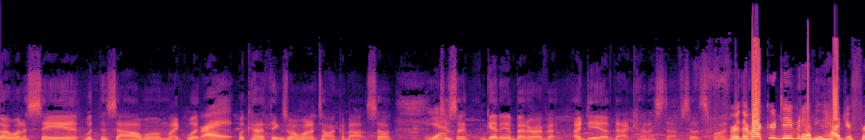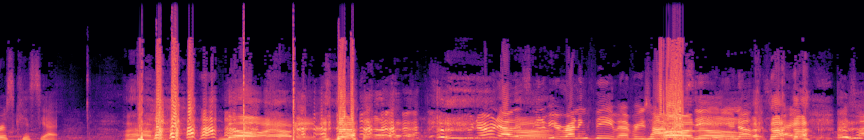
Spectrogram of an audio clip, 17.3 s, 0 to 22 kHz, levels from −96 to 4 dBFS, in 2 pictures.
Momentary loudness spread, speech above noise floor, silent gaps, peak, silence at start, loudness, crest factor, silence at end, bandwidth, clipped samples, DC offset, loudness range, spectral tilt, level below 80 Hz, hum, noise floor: 17 LU; 27 dB; none; 0 dBFS; 0 s; -14 LUFS; 16 dB; 0 s; 17.5 kHz; under 0.1%; under 0.1%; 12 LU; -3 dB/octave; -38 dBFS; none; -43 dBFS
